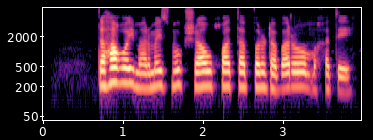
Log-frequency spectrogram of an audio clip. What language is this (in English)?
Pashto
